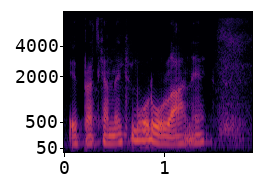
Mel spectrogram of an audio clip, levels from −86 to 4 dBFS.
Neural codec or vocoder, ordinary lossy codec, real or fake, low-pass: codec, 16 kHz, 8 kbps, FunCodec, trained on LibriTTS, 25 frames a second; none; fake; 7.2 kHz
